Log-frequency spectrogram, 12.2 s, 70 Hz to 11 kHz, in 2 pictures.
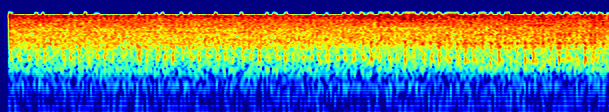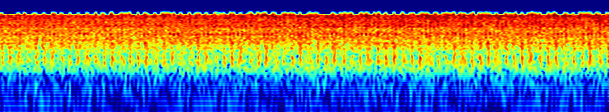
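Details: BMW E46 316i with N42 petrol engine running with a bright, rhythmic ticking and rubbing sound about three beats a second; cause unknown, owner asking for help.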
